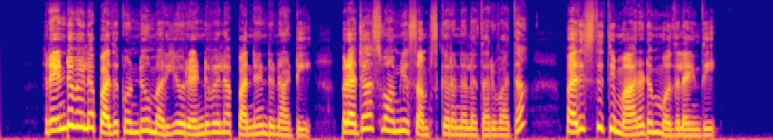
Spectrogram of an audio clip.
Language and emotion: Telugu, neutral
